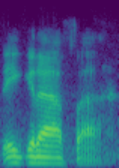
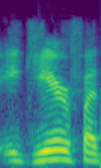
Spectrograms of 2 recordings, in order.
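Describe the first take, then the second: First: The name is said as Igrafa. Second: The name is said as Igirfa. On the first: The speaker calls it wrong. "not Igrafa" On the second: The speaker calls it right. "Igirfa daw"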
